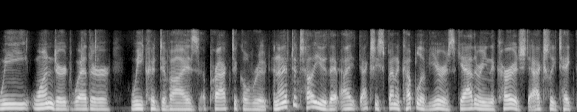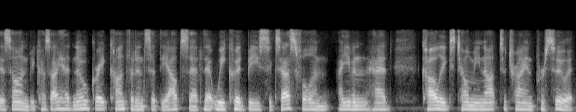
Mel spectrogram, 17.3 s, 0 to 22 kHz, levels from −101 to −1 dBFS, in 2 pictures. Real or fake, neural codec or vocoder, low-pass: real; none; 7.2 kHz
